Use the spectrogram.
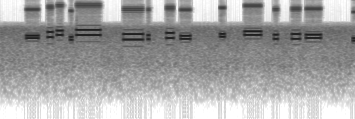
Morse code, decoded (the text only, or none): none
